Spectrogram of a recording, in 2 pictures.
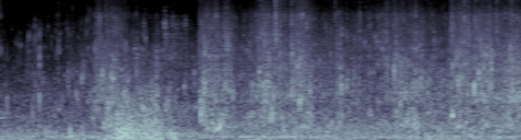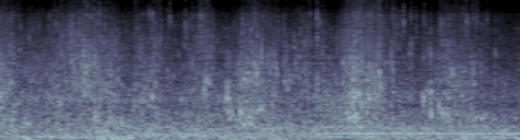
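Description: River water splashing and sloshing as people wade, with wind noise on the microphone.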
